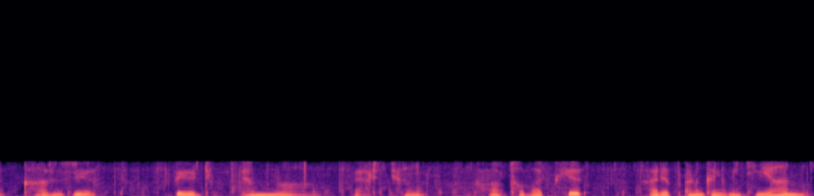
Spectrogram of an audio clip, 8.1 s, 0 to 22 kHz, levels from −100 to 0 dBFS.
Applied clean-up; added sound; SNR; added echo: neural separator model SepFormer WHAM!.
